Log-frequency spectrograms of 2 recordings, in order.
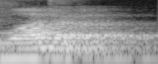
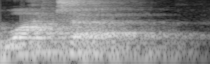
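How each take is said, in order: First: The middle consonant is a d-like American sound. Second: The middle consonant is a clear t.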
